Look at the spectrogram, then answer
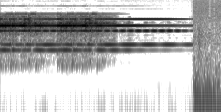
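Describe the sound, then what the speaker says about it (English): A telephone bell rings loudly and close for about two seconds, a steady electronic trill that cuts off into a brief rustle of room noise. "Derek reaches clumsily for his phone"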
